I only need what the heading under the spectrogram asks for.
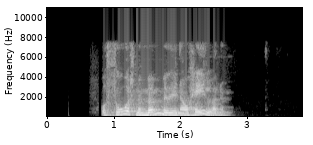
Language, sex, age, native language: Icelandic, female, 30-39, Icelandic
